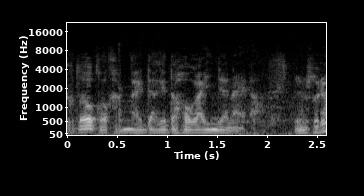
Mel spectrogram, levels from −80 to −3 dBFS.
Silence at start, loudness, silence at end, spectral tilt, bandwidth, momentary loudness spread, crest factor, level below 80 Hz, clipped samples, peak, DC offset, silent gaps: 0 s; -30 LUFS; 0 s; -7 dB/octave; 17 kHz; 15 LU; 20 dB; -54 dBFS; under 0.1%; -10 dBFS; under 0.1%; none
